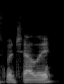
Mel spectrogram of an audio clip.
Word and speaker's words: Maccelli: I think double C for Italians, Maccelli.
